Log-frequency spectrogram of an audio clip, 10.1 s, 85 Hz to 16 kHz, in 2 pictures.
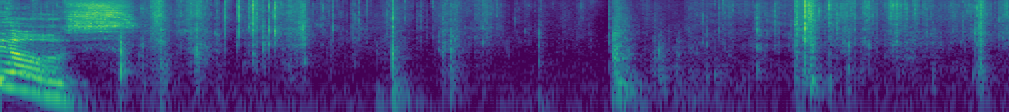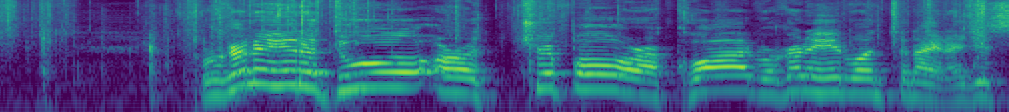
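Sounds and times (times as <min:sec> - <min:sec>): foil wrapper crinkling: 0:00.1 - 0:08.4, 0:09.2 - 0:10.0.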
